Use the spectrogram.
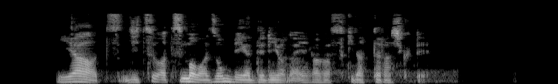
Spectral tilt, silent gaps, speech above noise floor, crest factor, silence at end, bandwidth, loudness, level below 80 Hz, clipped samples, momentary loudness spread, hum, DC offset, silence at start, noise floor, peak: -4.5 dB/octave; none; 61 dB; 20 dB; 1.2 s; 12 kHz; -25 LUFS; -56 dBFS; under 0.1%; 9 LU; none; under 0.1%; 0.55 s; -86 dBFS; -6 dBFS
